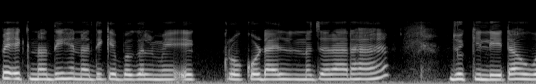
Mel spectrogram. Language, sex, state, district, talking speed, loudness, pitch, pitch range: Hindi, female, Jharkhand, Garhwa, 190 wpm, -15 LUFS, 235 Hz, 230-245 Hz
